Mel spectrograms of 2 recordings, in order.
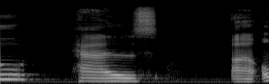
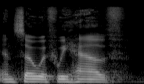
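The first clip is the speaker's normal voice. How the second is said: ordinary delivery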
